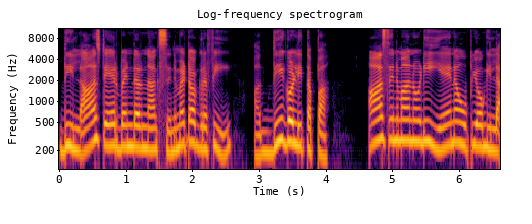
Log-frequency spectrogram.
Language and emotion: Kannada, disgusted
